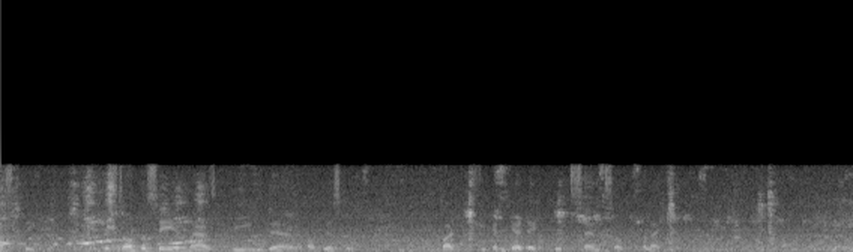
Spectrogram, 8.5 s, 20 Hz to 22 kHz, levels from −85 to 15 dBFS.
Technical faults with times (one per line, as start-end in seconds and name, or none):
0.00-1.02 echo leak
1.34-2.48 echo leak
3.00-8.48 echo leak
